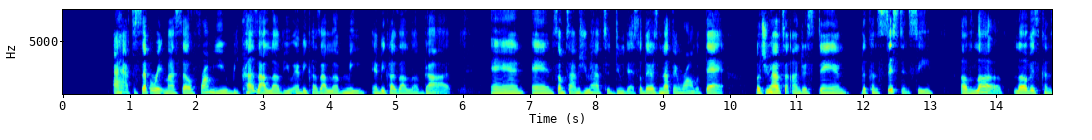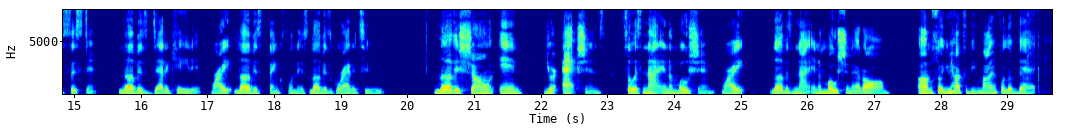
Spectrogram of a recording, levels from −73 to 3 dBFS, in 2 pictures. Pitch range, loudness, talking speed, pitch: 175-200 Hz, -29 LUFS, 170 wpm, 185 Hz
